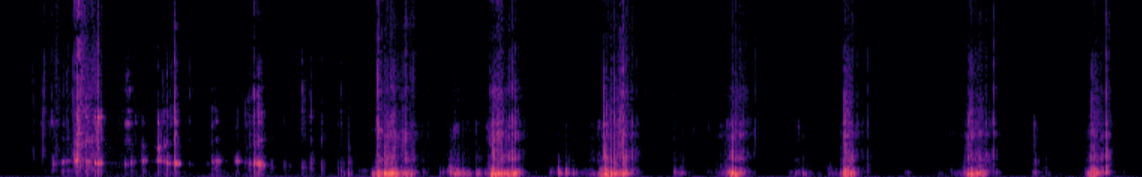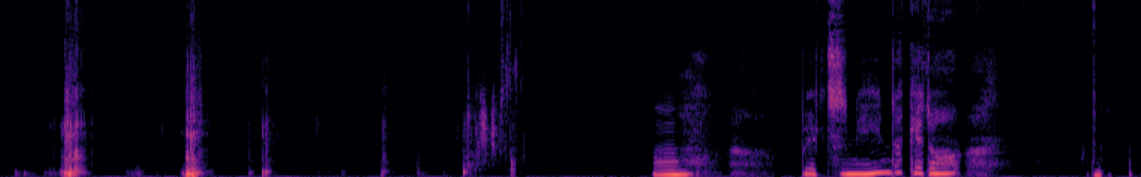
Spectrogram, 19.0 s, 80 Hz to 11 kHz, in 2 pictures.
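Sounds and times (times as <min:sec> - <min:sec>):
crunchy food being chewed: 0:00.2 - 0:14.4, 0:18.0 - 0:19.0
soft voice speaking: 0:16.2 - 0:17.6.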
